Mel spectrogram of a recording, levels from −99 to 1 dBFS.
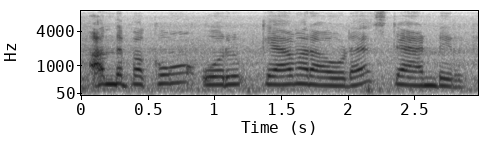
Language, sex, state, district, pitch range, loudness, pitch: Tamil, female, Tamil Nadu, Chennai, 240-275 Hz, -17 LUFS, 265 Hz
